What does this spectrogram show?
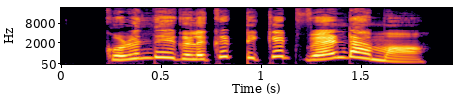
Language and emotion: Tamil, surprised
